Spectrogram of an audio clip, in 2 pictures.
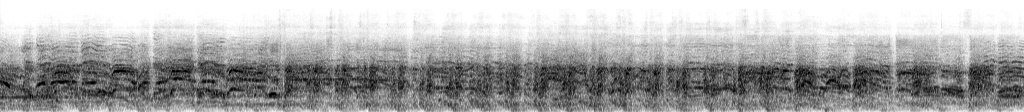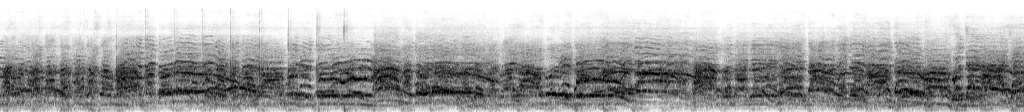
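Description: A large group of men chanting loudly together in a Sufi dhikr, many voices overlapping in a continuous collective chant.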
